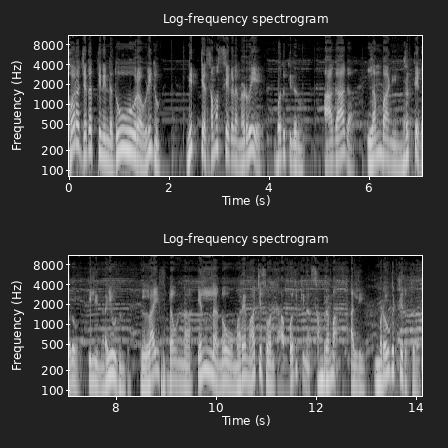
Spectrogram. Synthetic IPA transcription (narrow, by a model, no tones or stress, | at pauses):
hɔɾɐd͡ʒɐɡɐt̪ːinind̪ɐd̪uːɾɐuɭid̪u | nit̪jɐsɐmɐsjɐɡɐɭɐnɐɽuʋeje̞bɐd̪ukid̪ɐɾu | aːɡaːɡɐlɐmbaːɳimɾɯt̪jɐɡɐɭuilːinɐɽejuʋud̪unt̪ulɐjpʰɖ̪ɐwnːɐɛlːɐnoːʋumɐɾemaːt͡ʃisuʋɐnt̪ɐɦɐbɐd̪ukinɐsɐmbɾɐmɐɐlːi | mɐɽɐʋuɡɐʈːiɾut̪ːɐde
